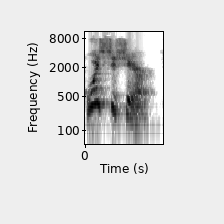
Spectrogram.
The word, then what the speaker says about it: Worcestershire: was asking you for i just said it worcestershire there you go you're the first one the guy how do you say it works to shire worcestershire i guess that could be the english way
